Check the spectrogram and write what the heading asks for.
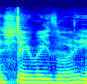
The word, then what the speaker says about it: Shae Raysor: Now, am I pronouncing that right? Yeah, Shae Raysor.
